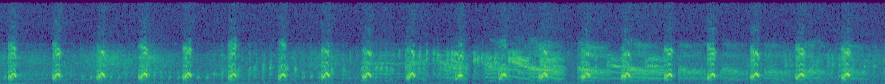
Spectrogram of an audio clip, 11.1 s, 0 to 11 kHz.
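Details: A real white-breasted waterhen used in training trapping decoys gives a long run of about nineteen harsh, even notes roughly every 0.6 seconds, with other bird chatter midway.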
